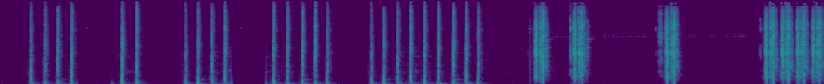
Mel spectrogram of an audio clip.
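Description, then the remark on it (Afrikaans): Camera shutter clicks on a cathedral square where a woman feeds pigeons, startling them away: quick bursts of three to seven sharp, crisp snaps, followed by several longer, rougher clattering bursts, with no talking. “Klik. Die duiwe skrik. Vlieg weg. Teresa se kop ruk op. Haar enigste oog kyk vas in 'n wye kameralens.”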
